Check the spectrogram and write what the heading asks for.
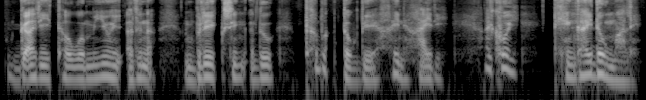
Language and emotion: Manipuri, fearful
